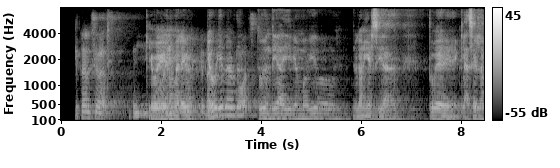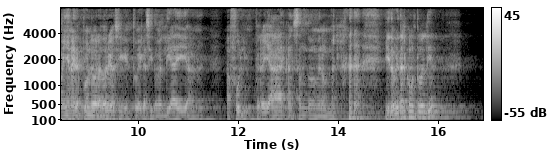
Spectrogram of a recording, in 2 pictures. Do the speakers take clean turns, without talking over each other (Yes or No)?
No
